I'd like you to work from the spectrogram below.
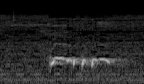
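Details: A wild-origin local zebra dove from Kebumen sings a short, soft cooing phrase: several quick, mellow notes run together on a steady mid pitch over about half a second, in a quiet background.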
